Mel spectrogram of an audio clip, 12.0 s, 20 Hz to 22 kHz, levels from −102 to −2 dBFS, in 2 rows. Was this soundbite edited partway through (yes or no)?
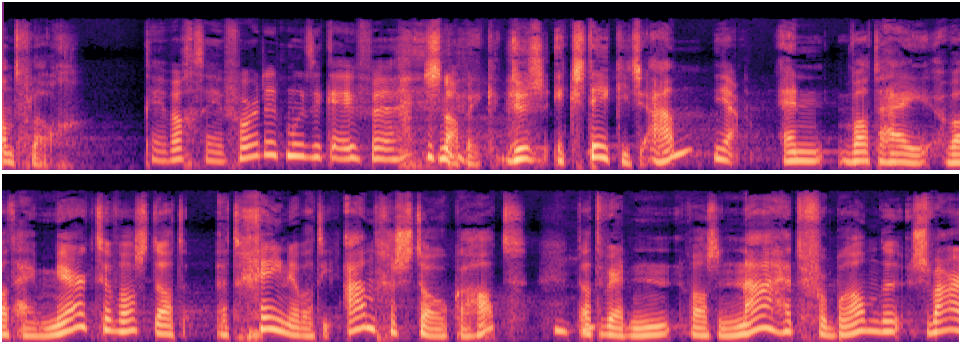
yes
